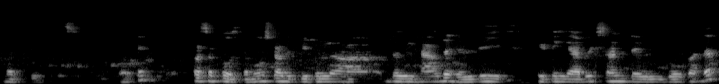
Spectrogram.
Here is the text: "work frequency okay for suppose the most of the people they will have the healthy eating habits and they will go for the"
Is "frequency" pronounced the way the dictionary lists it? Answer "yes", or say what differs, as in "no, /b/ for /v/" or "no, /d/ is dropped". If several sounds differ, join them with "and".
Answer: no, /n/ is dropped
